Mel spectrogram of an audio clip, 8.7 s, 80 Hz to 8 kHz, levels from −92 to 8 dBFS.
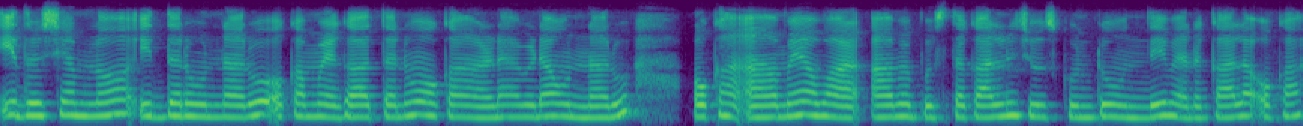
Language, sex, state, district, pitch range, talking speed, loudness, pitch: Telugu, female, Andhra Pradesh, Krishna, 235-260 Hz, 125 wpm, -20 LUFS, 245 Hz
